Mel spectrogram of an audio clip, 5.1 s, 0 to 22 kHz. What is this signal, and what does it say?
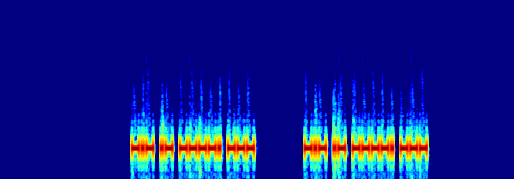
Morse code, heard as a keyed tone, about 52 wpm, 700 Hz. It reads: KA9O KA9O
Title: USA Call Signs - 4 Characters - Repeated 2x - 50wpm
